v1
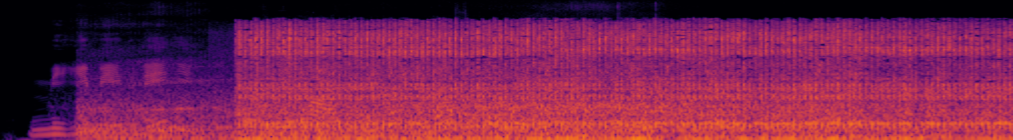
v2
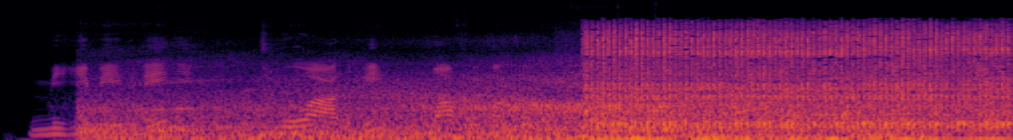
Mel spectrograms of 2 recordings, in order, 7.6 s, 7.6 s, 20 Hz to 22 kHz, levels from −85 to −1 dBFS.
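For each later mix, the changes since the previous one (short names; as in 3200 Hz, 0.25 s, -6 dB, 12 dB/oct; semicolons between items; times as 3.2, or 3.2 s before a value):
second sound: entry +2.60 s; master: add high shelf 9900 Hz -9.5 dB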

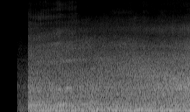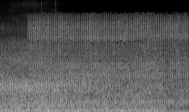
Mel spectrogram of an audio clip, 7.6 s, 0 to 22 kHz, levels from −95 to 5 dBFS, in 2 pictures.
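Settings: speech: muted; second sound -9.5 dB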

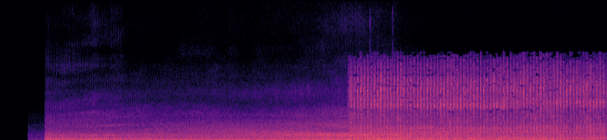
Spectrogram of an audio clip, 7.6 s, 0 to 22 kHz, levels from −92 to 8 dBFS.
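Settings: second sound +4.5 dB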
